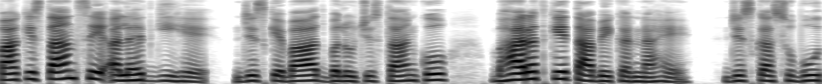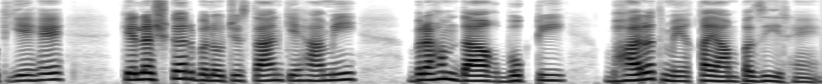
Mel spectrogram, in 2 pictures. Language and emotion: Urdu, neutral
